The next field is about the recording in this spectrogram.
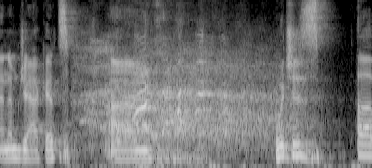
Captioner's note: audience laughs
